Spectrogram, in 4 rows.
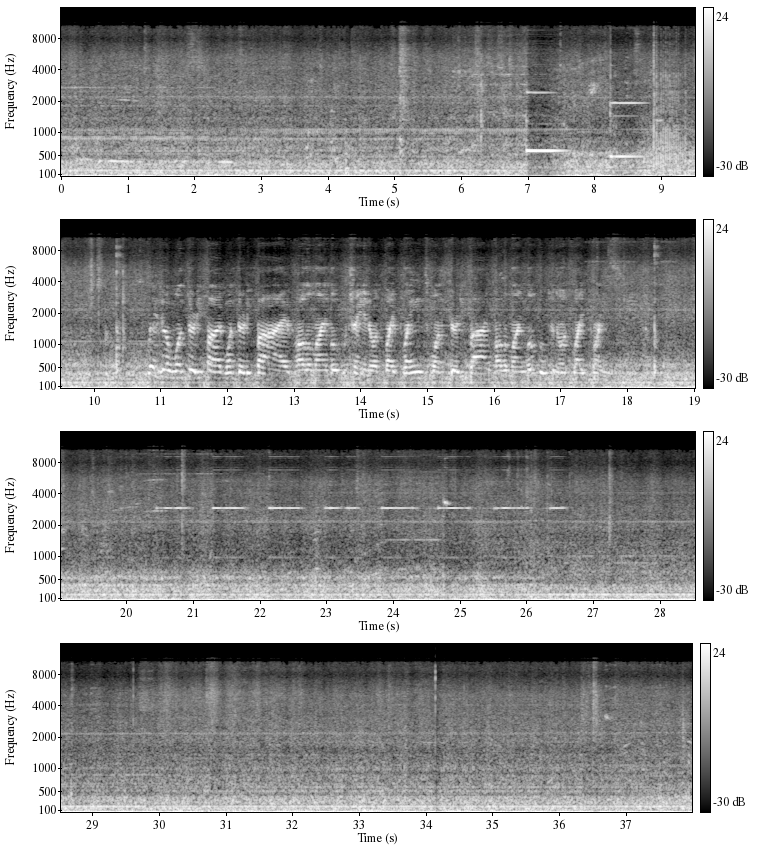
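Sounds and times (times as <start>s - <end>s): electric train hum: 0.0s - 38.0s
short high beeps: 7.0s - 8.9s.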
